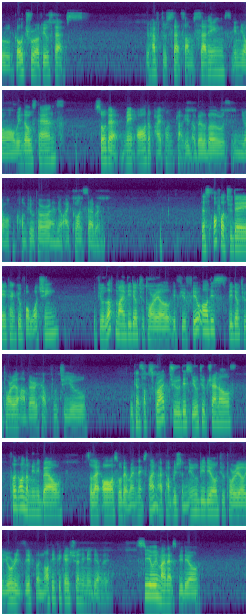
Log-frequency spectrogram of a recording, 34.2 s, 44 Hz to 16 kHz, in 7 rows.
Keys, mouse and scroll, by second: 6.8 scroll down 1, 12.9 click, 13.8 scroll down 1, 15.4 click, 34.1 click.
